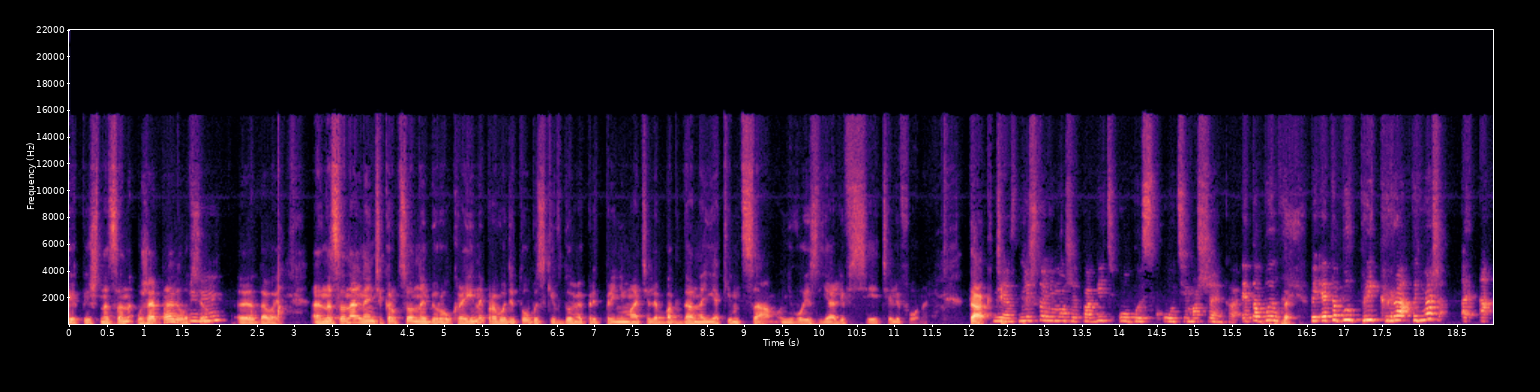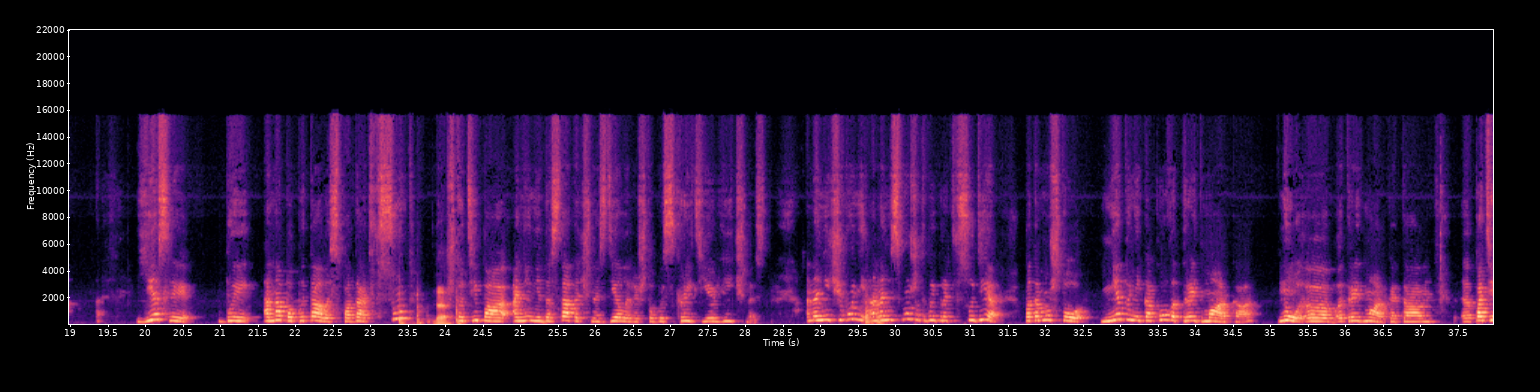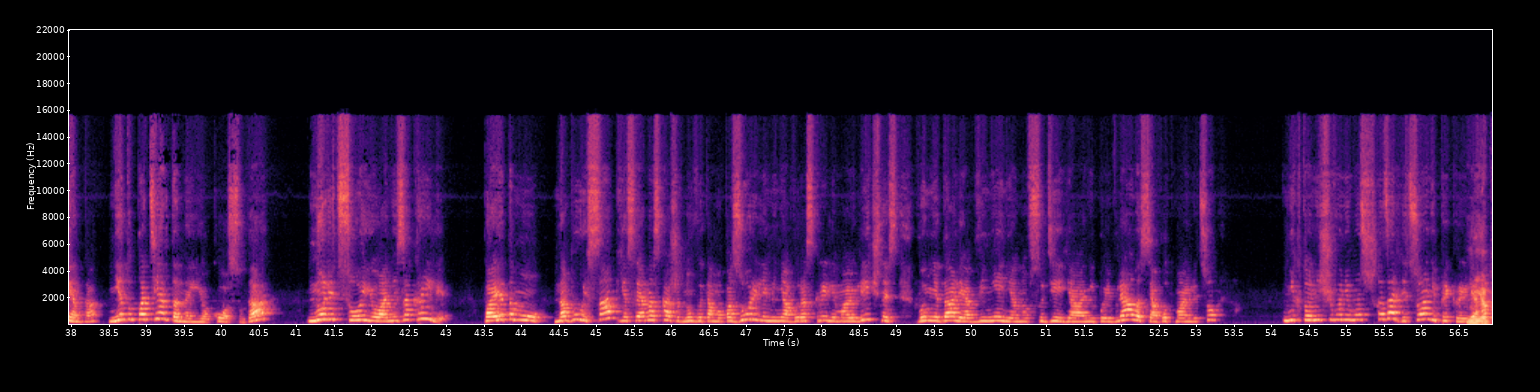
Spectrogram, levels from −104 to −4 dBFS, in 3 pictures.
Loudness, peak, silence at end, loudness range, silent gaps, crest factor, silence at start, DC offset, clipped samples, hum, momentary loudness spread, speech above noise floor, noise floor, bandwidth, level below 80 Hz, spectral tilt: -22 LUFS; -2 dBFS; 0 s; 5 LU; none; 20 dB; 0 s; under 0.1%; under 0.1%; none; 12 LU; 51 dB; -73 dBFS; 16 kHz; -60 dBFS; -5.5 dB/octave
